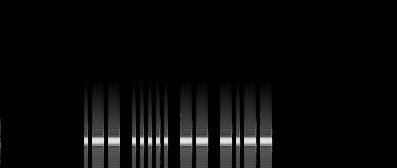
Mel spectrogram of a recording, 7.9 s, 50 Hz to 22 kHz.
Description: Morse code, heard as a keyed tone, about 15 wpm, 700 Hz. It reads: W5MY
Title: USA Call Signs - 4 Characters - Repeated 3x - 15wpm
